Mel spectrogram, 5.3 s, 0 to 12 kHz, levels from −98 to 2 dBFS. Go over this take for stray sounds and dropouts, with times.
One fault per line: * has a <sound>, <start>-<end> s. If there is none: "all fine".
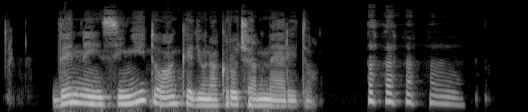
* has a laugh, 3.7-4.7 s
